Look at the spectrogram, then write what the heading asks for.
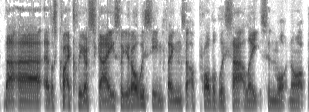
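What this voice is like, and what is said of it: Scottish accent. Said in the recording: “I'm Scottish, as people can probably tell from the dodgy accent”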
